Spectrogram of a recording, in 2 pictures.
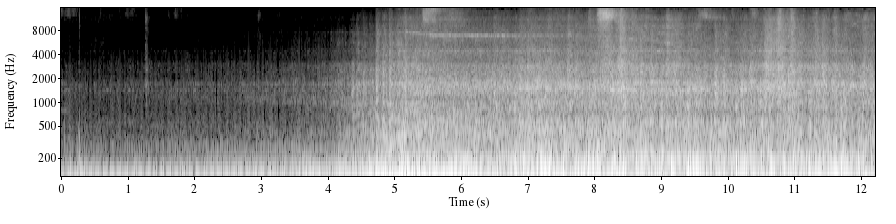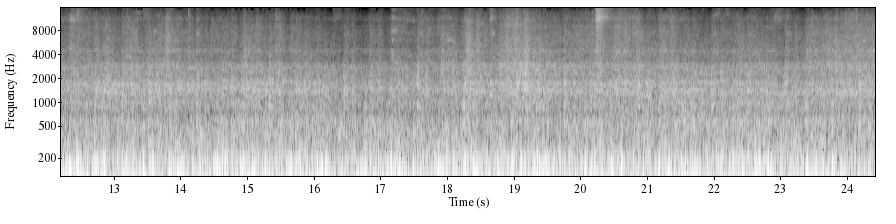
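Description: A passing train: its locomotive comes up with a low rumble, then a line of passenger coaches runs past close by on the next track, the wheels clattering steadily over the rail joints. The noise swells about four to five seconds in and stays loud to the end.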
